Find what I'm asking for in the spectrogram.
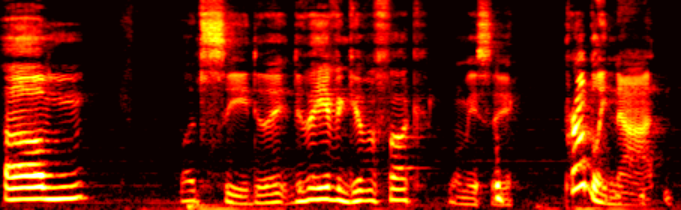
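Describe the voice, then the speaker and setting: A man's voice: on the high side, sing-song, measured pace, darkish tone, faint music behind. A man running a horror tabletop roleplaying game as game master, narrating descriptively and suspensefully.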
